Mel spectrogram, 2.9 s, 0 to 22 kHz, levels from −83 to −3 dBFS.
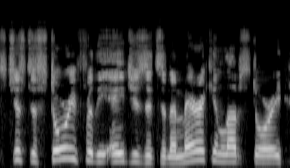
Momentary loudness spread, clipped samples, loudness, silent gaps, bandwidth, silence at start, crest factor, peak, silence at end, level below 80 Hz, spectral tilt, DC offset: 5 LU; under 0.1%; -25 LUFS; none; 11 kHz; 0 s; 16 dB; -8 dBFS; 0.1 s; -84 dBFS; -3.5 dB/octave; under 0.1%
